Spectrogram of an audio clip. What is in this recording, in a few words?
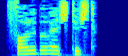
"vollberechtigt", German; adjectives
